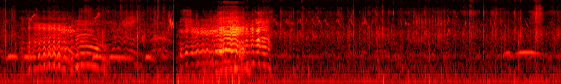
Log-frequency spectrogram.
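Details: Goats and kids at a goat farm, local desi goats: several wavering, harmonic-rich bleats overlap in the first half, one louder burst near the middle, then quieter calls, with a low steady hum underneath.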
